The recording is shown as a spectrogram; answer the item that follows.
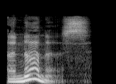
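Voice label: "ananas", British English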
